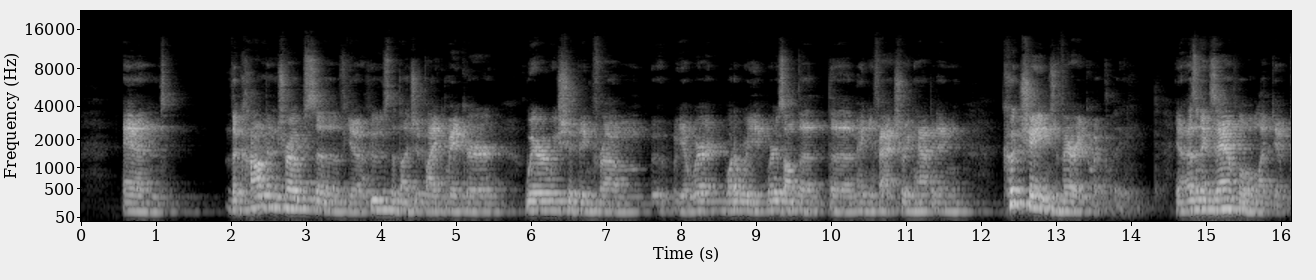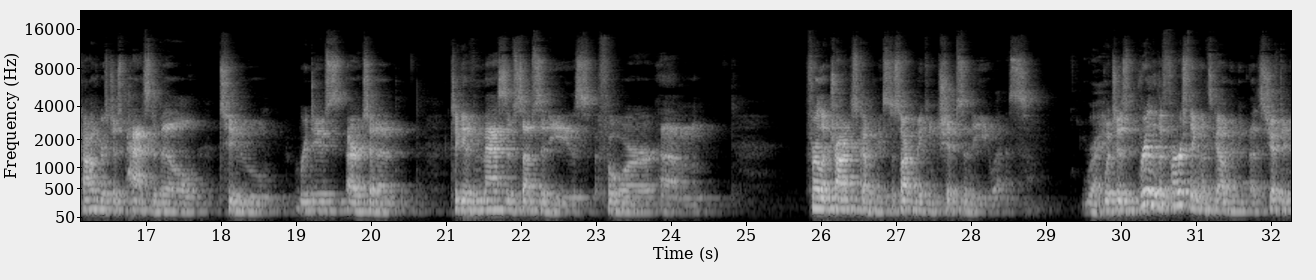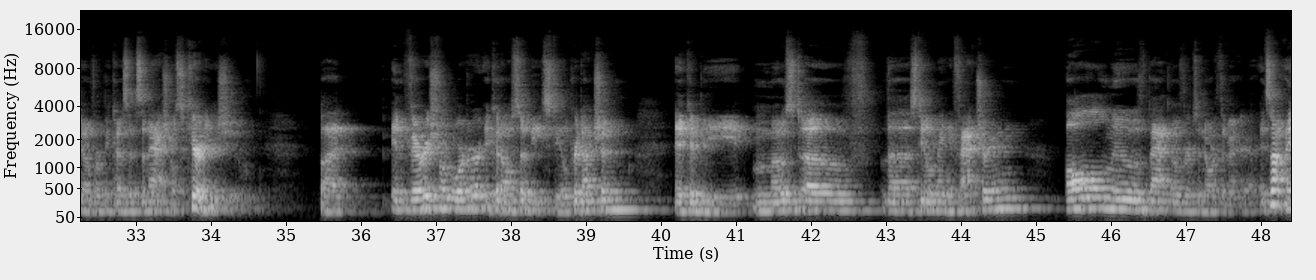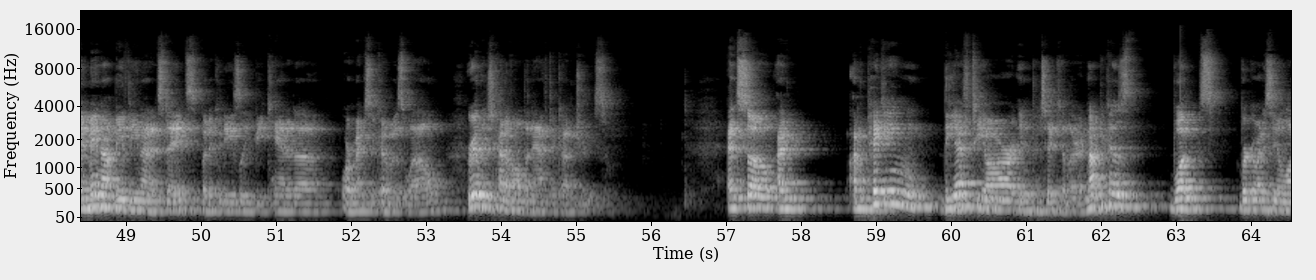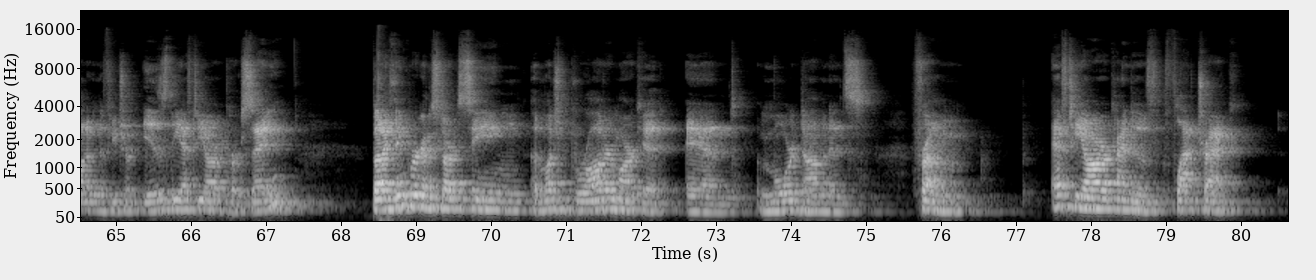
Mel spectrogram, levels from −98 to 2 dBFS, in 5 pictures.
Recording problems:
room echo; slight; dies away in 0.7 s
off-mic speech; somewhat distant

